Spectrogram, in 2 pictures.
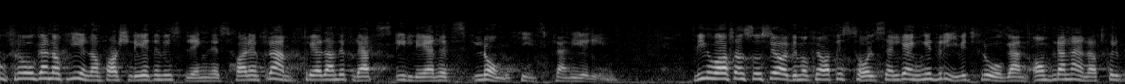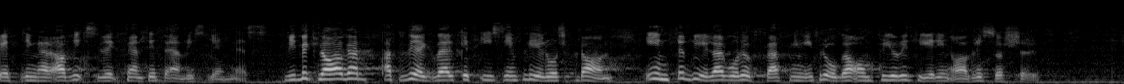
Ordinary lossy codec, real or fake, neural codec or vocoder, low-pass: none; fake; codec, 16 kHz, 2 kbps, FreqCodec, larger model; none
